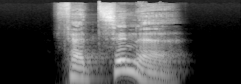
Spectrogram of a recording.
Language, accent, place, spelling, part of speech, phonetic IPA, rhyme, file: German, Germany, Berlin, verzinne, verb, [fɛɐ̯ˈt͡sɪnə], -ɪnə, De-verzinne.ogg
- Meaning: inflection of verzinnen: 1. first-person singular present 2. first/third-person singular subjunctive I 3. singular imperative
